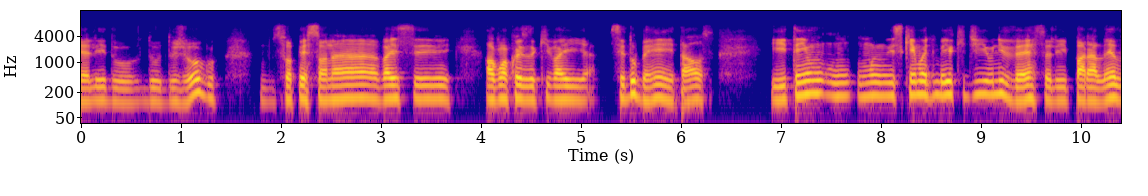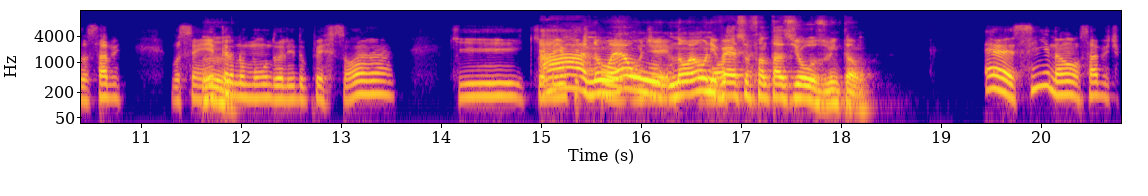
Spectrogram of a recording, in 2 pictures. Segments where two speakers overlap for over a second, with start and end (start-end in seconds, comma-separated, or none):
14.9-17.2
